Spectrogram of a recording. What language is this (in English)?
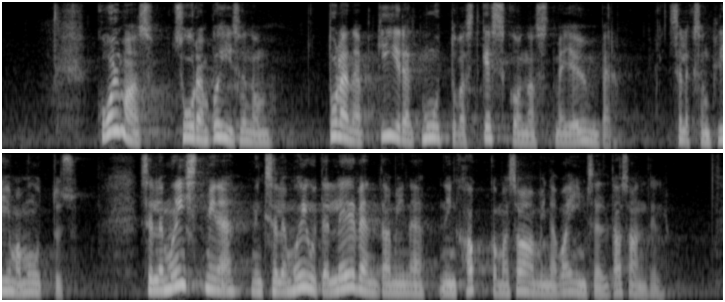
Estonian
